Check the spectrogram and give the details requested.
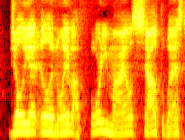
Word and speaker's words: Joliet: I guess you'd pronounce that Joliet. Joliet, Illinois, about 40 miles southwest of Chicago.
